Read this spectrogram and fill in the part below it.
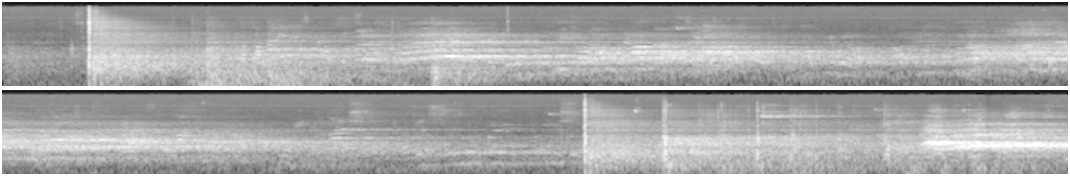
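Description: Young players shout and cheer with excitement.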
